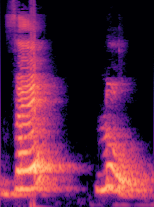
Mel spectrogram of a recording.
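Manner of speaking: "Vélo" as two loud beats, Vé, lo; teacher's loud, separated "Vé... lo"; syllable by syllable. Shown as a demonstration. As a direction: clap out "Vélo" with a gap between syllables. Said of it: "frappez-le".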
